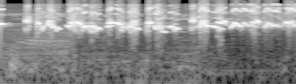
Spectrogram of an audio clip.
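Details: Sooty-headed bulbul calls used as a lure, called very sensitive: fast clusters of high, sliding chirps and warbles packed closely together, briefly thinning around the middle of the clip.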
